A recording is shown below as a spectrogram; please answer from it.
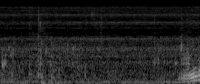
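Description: Soup simmering in a stainless steel pot on the stove, a steady low bubbling.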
